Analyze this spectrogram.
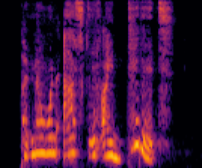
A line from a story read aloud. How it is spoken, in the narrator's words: she said, her voice a hoarse whisper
